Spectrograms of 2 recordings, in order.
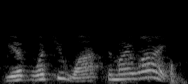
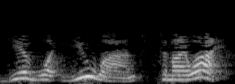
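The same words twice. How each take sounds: First: The word 'you' is not given special stress. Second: The word 'you' is given strong stress. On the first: The speaker may choose what to give. The speaker calls it wrong. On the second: The share the speaker wants goes to the wife. The speaker calls it right.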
